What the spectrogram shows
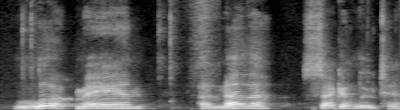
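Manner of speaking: put-on, exaggerated American Southern accent. Retelling what a man sitting against a building said to him, in a Southern accent. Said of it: "in his best Southern accent".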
